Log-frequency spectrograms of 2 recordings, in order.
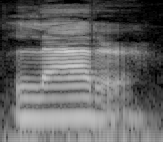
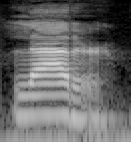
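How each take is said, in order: Both takes have the same delivery.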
